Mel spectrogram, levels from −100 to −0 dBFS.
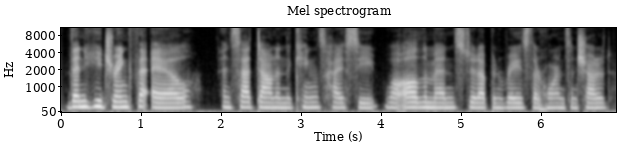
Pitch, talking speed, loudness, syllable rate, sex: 195 Hz, 215 wpm, -18 LUFS, 4.5 syllables/s, female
